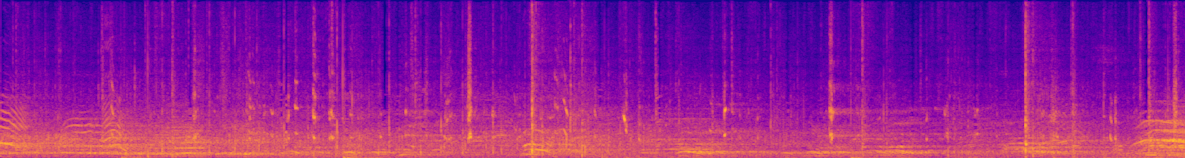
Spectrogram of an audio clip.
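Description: Rackets strike a shuttlecock in a fast rally, echoing in a large hall.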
